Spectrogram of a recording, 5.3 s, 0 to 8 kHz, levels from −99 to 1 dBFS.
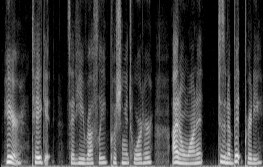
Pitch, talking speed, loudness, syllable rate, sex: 225 Hz, 205 wpm, -20 LUFS, 5.8 syllables/s, female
